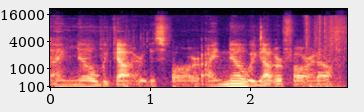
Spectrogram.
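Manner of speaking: plain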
